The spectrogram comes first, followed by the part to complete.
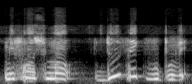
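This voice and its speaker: A woman's voice: sits high, lively intonation, a little fast, creaky, a little hiss or hum. A woman talking spontaneously on a phone call, plain-spoken and repeating herself as she answers. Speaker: prank call recipient. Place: at home, on the telephone.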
